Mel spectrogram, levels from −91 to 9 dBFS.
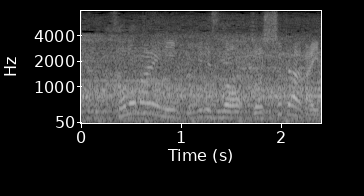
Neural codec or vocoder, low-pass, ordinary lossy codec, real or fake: none; none; none; real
